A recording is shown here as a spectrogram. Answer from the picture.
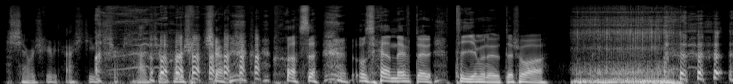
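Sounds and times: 
speech: 0.2 - 5.9
laughter: 1.0 - 3.4, 6.7 - 7.3
voice mimicking a man snoring in bed: 5.6 - 6.9.

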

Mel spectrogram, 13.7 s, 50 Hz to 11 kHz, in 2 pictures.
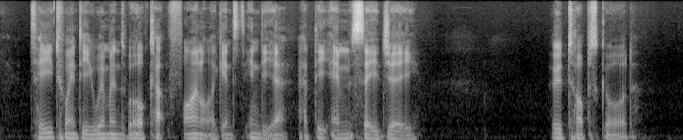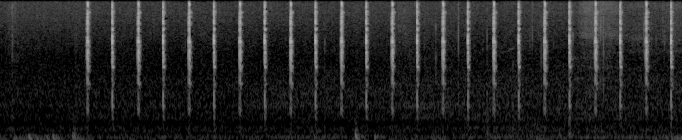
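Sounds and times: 
speech: 0.3 - 4.2, 5.5 - 6.4
quiz countdown clock ticking: 7.6 - 13.6.

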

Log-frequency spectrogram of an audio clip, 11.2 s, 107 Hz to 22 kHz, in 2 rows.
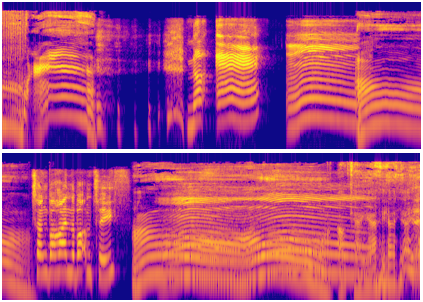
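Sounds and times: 
voice imitating toddler's toy car vroom noise: 0.0 - 1.3, 4.7 - 6.0, 7.3 - 11.1
speech: 1.1 - 5.1, 5.8 - 8.2, 10.2 - 11.1.

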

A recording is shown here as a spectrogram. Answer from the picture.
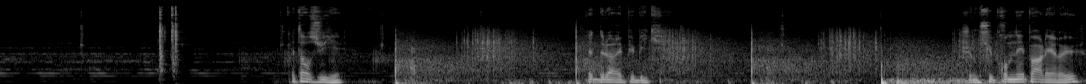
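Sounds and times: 
speech: 2.8 - 3.6, 5.9 - 6.9, 9.7 - 10.8
firecrackers exploding in the streets on 14 July: 4.0 - 10.1.

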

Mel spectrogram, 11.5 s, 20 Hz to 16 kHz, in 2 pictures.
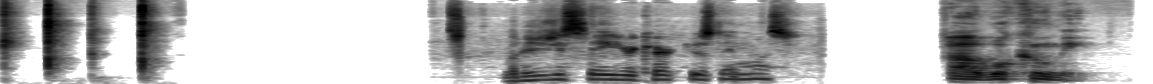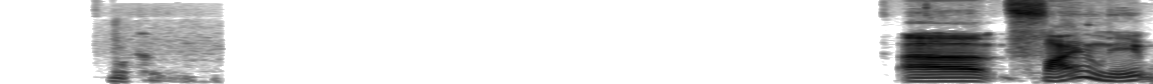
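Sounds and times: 
sharp hand claps: 0.0 - 0.9
speech: 2.5 - 4.1, 4.7 - 5.5, 6.3 - 6.8, 10.3 - 11.5.

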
